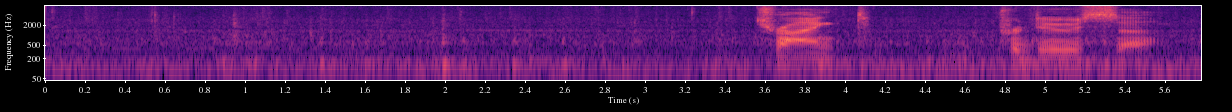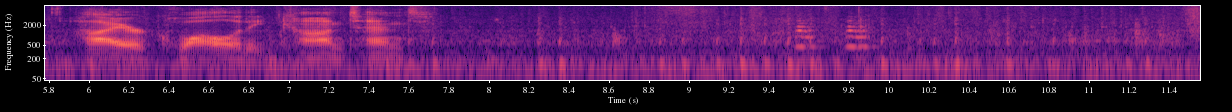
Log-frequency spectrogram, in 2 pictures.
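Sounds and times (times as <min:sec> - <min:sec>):
engine and road noise rumble: 0:00.0 - 0:11.5
speech: 0:03.6 - 0:04.2, 0:04.8 - 0:07.8
car horn beeps: 0:09.5 - 0:10.0.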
